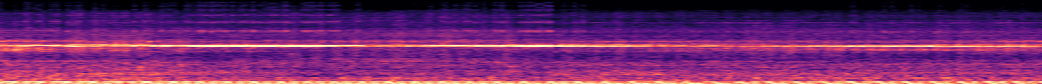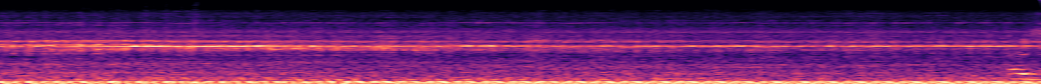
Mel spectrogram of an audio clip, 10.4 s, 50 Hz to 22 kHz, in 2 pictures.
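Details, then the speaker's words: Car with new dual-pump Fore Innovations fuel system, smaller supercharger pulley and cleaned vacuum lines idles smoothly with steady high supercharger whine, no misses or knocks; fuel pressure set 55 without vacuum, holding 45. "it runs very smooth plenty of fuel pressure"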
